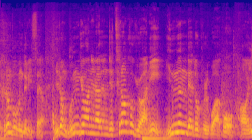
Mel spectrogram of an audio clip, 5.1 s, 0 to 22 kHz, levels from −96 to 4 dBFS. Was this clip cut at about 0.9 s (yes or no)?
no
